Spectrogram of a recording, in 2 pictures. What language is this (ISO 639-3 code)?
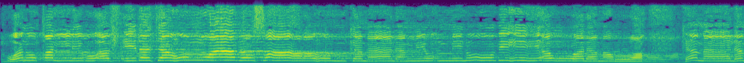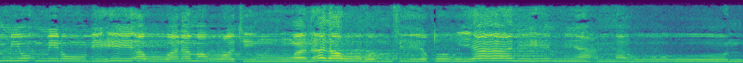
ara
